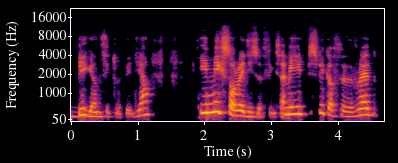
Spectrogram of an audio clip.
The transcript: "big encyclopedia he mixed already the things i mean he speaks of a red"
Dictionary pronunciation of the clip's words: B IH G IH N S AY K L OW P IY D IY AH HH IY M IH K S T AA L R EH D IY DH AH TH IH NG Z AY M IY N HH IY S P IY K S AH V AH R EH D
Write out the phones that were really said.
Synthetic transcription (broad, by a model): B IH G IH N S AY K L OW P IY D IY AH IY M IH K S AA L R EH D IY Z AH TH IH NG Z AY M IY N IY S P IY K AH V AH R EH D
